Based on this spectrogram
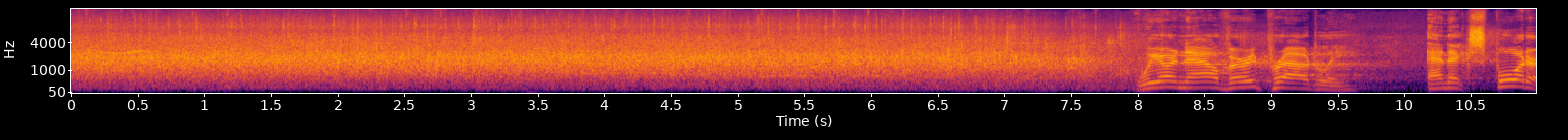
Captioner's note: applause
